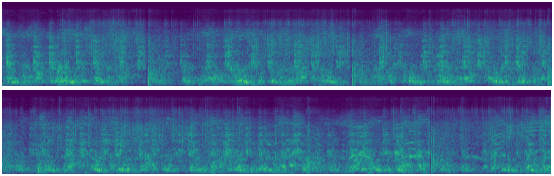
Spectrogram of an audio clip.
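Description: Loud traditional festival music, dense and percussive, running without a break over the din of a large crowd.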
